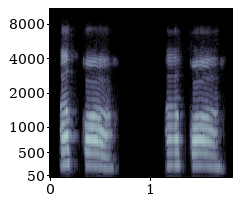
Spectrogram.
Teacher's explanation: آپ جو ہیں آپ ان کی ساؤنڈز کو مرج نہیں کرتے. حمزہ اور قاف کی جو ساؤنڈ ہے آپ ان کو مرج نہیں کرتے بلکہ بریک کر کے پڑھتے ہیں، یعنی واضح کرتے ہیں.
